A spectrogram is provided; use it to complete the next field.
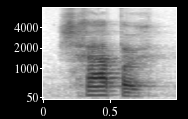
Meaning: shepherd
- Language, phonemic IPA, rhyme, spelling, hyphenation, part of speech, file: Dutch, /ˈsxaː.pər/, -aːpər, schaper, scha‧per, noun, Nl-schaper.ogg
